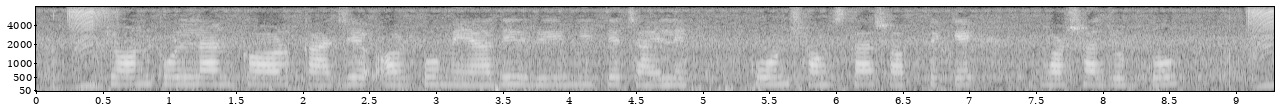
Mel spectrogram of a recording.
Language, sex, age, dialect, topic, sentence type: Bengali, female, 18-24, Northern/Varendri, banking, question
